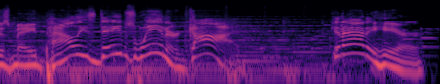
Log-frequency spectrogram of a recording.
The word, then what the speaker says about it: Zwiener: Is it Zwiener or Zwiener? – It's Zwiener, but everybody pronounces it as Wiener, too, so you know how that goes.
